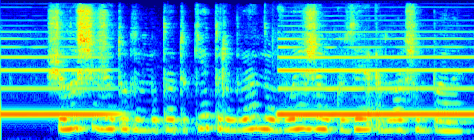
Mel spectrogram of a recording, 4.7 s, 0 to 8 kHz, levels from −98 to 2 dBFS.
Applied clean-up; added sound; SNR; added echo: none; Wind instrument, woodwind instrument; -4 dB; reverberation time 0.2 s.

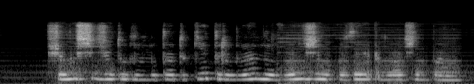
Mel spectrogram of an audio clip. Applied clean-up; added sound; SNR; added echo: neural separator model SepFormer DNS4.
